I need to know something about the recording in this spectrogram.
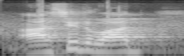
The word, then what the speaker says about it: आशीर्वाद: ये लगता तो यहाँ है, लेकिन इसका उच्चारण पहले ही कर दिया जाता है। आशीर्वाद इसलिए बता रहा हूँ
